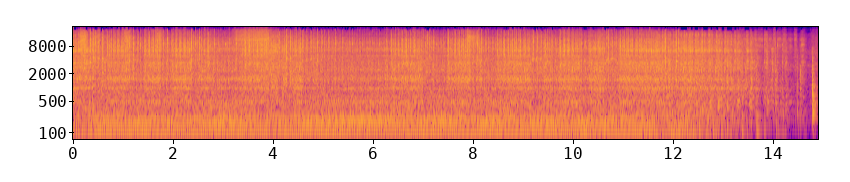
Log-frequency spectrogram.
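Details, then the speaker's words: 1998 Briggs & Stratton Vanguard 16HP horizontal-shaft V-twin, cranked on jumper cables after replacing a dry-rotted fuel line. About 13 seconds of steady cranking that never catches. The owner believes the unwired carburetor fuel solenoid was closed, so the pump had nowhere to send fuel. "Alright, I think I figured out what the problem is. I forgot all about this engine having a fuel solenoid on the carburetor."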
